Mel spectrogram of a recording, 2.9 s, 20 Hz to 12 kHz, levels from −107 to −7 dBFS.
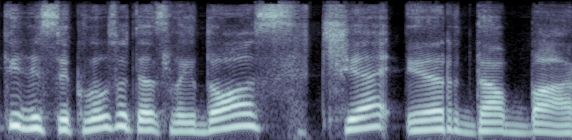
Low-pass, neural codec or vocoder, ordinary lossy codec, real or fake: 10.8 kHz; codec, 44.1 kHz, 3.4 kbps, Pupu-Codec; Opus, 32 kbps; fake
